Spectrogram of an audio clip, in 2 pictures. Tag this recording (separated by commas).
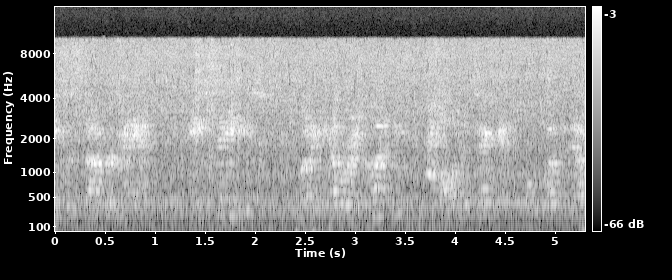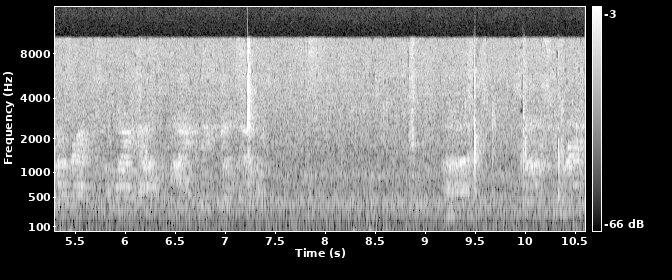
Speech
